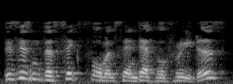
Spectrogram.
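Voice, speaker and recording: An actress playing a brisk, no-nonsense office worker with a husky voice. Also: female voice, fairly low pitch, expressive, darkish tone. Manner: crisp, brisk. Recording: dull lo-fi audio.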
